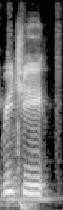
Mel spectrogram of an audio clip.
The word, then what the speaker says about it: Ricci: Hey, we are men, and hate to see Christina, Ricky, and Jensen Ackles as sexy niggas. – Ricci. – Whatever. – Ricci. Yeah. – Put some respect. – Learn to pronounce the names.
